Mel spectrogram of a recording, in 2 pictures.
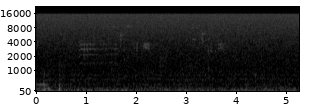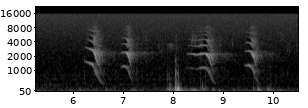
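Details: Bull elk in the rut on September 7, 2018, during an archery hunt, sounding off from a ridge point between two basins after calling, about 35 yards away: five sharp, descending, harmonic squeals in quick succession after a quiet start, with one low thump.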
